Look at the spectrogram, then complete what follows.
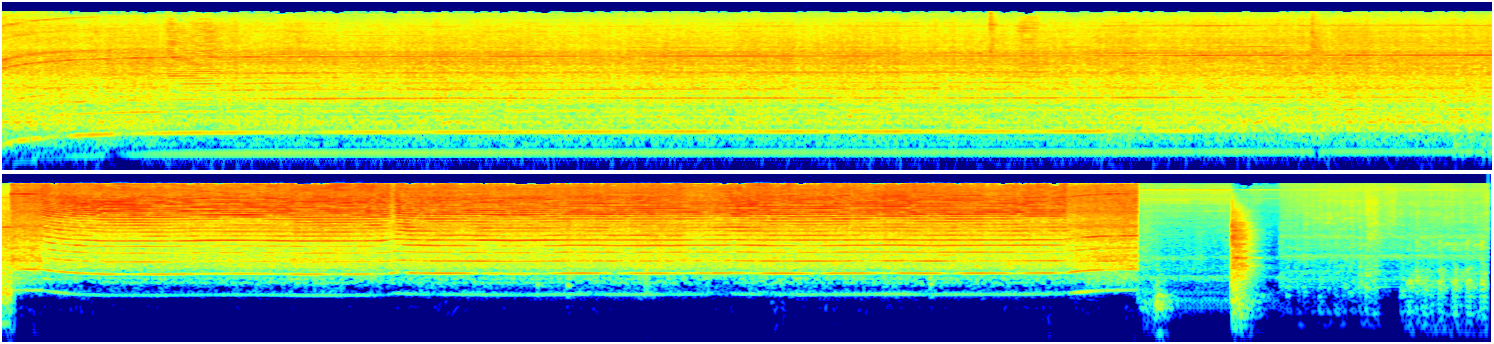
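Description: Benchtop thickness planer starting up and running as a fir board is fed through its cutterhead. About halfway in its pitch jumps higher and the low hum drops away. It cuts off abruptly a few seconds before the end, followed by a single knock.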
